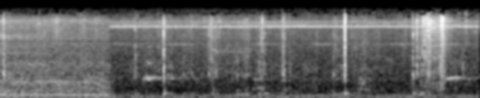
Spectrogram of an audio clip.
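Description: Outdoor ambience: a low rushing noise that cuts off about one and a half seconds in, then a steady high-pitched whine with a few sharp clicks and two brief faint chirps.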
